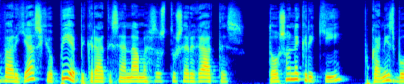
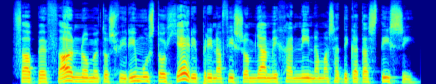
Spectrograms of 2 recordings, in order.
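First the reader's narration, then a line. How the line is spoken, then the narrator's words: Fearless and stern. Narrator (Greek): είπε ατρόμητα και αυστηρά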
